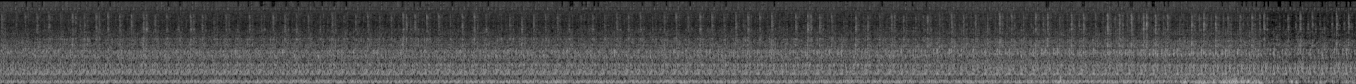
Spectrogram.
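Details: 2010 Toyota Tundra V8, 165k miles, oil changed every 5,500 miles: fast, uneven ticking rattle over the engine note at cold-start idle; suspected timing chain rattle.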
